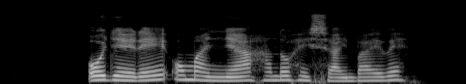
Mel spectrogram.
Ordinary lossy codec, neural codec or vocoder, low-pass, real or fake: MP3, 48 kbps; none; 10.8 kHz; real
